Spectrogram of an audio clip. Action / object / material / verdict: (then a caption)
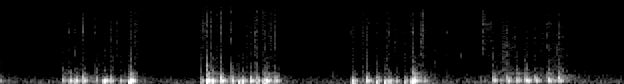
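tap / hardcover paper book / paper / none. Fingertips and nails tap the page edges and cover of a thick hardcover paper book in four short bursts of quick, dull taps separated by brief pauses. The taps are soft and low-pitched with almost no ring, and each burst carries a faint papery rustle.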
